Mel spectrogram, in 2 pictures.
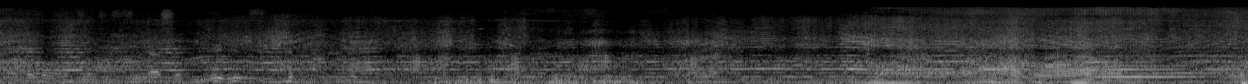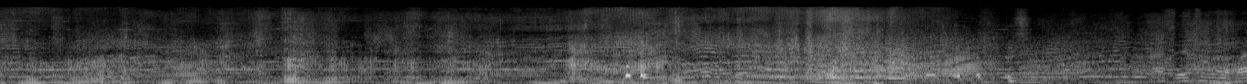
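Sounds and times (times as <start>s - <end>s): electric motors whining: 0.0s - 24.9s
model helicopter rotors whirring: 0.0s - 24.9s.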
